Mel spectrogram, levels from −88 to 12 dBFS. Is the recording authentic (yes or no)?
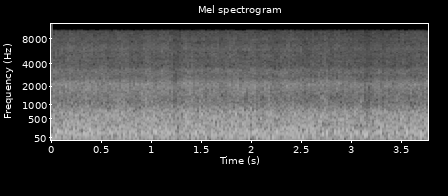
no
